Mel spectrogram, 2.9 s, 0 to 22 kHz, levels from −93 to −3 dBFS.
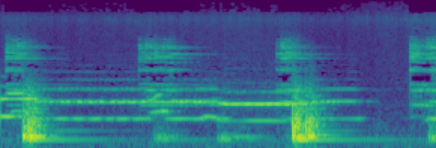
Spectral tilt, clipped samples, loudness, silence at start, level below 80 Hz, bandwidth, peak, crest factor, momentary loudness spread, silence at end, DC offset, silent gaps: -5 dB/octave; under 0.1%; -22 LUFS; 0 s; -54 dBFS; 16.5 kHz; -4 dBFS; 18 dB; 14 LU; 0 s; under 0.1%; none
